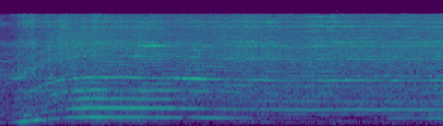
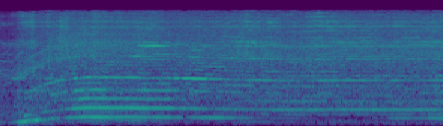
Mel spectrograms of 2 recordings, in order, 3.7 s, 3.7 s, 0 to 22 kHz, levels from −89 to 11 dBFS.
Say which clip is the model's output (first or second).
first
